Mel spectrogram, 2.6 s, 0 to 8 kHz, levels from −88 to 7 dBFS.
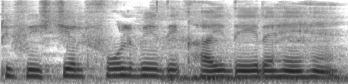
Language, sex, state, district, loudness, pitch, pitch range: Hindi, female, Jharkhand, Ranchi, -14 LUFS, 180 Hz, 175-200 Hz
